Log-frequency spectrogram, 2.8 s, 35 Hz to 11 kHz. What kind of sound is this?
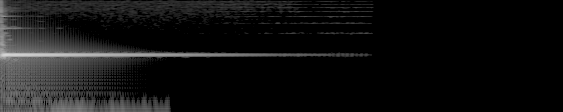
Sample Information:
Instrument: Marimba
Technique: Hit (Standard Mallets)
Dynamic: mf
Note: E5 (MIDI Note 76)
RR Nr.: 1
Mic Pos.: Main/Mids
Sampled hit of a marimba in a concert hall, using a stereo pair of Rode NT1-A's used as mid mics.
